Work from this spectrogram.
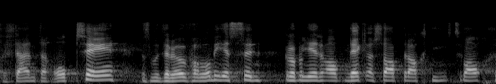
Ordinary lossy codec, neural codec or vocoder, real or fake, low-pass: none; codec, 16 kHz, 0.8 kbps, ZipCodec; fake; 7.2 kHz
